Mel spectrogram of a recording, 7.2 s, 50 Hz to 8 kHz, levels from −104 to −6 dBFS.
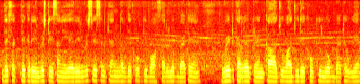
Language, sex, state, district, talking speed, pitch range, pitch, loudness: Hindi, male, Madhya Pradesh, Katni, 265 wpm, 125-135 Hz, 130 Hz, -21 LUFS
